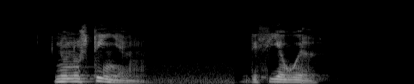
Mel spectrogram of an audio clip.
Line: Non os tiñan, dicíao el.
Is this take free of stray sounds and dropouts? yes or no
yes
